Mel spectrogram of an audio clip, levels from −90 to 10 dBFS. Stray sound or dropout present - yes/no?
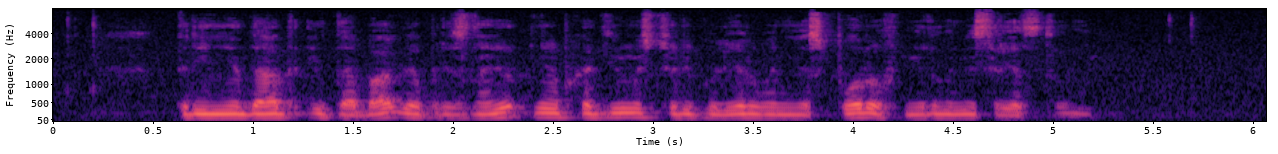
no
